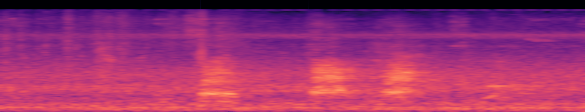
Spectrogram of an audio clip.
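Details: A Pekingese from a home breeding kennel in Akron, Ohio, gives three short, sharp yaps roughly half a second apart against a constant low background hum.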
